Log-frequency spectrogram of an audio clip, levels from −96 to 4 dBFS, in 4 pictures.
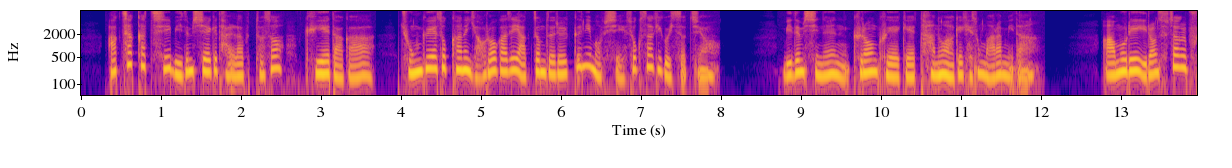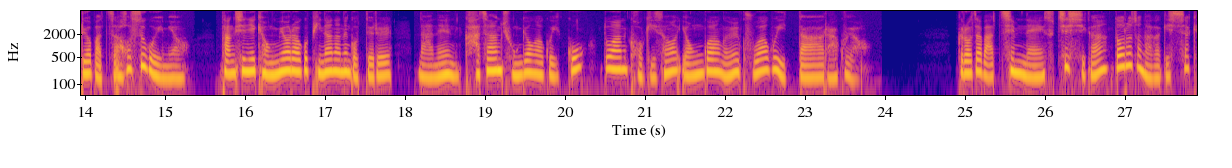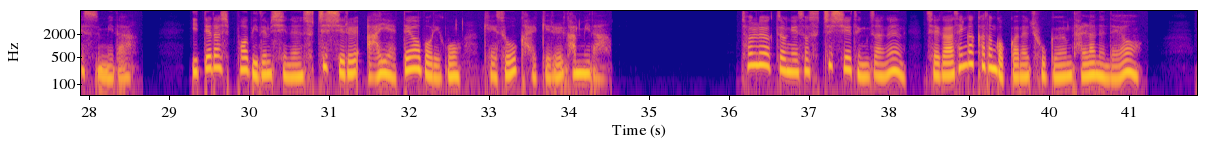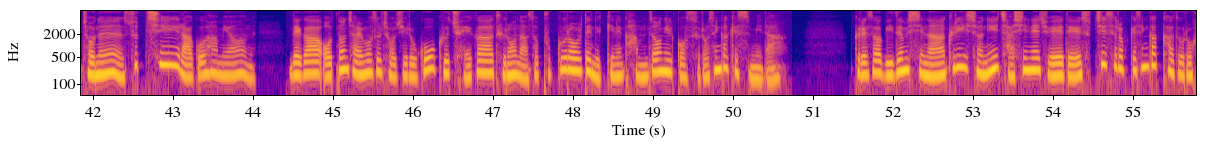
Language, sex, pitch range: Korean, female, 170-230 Hz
